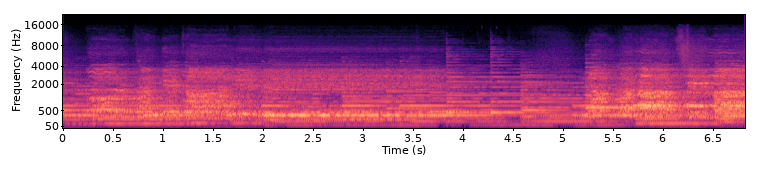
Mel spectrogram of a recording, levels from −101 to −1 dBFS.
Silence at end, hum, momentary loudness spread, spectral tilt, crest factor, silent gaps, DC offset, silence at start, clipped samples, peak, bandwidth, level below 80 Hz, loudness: 0 s; none; 10 LU; -5.5 dB/octave; 16 dB; none; under 0.1%; 0 s; under 0.1%; -8 dBFS; 12 kHz; -66 dBFS; -25 LUFS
